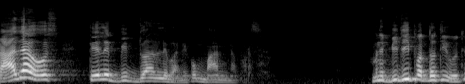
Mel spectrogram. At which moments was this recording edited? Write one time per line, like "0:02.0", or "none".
none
